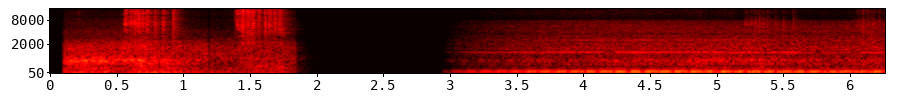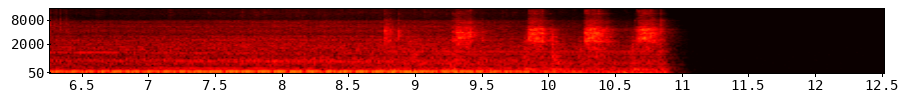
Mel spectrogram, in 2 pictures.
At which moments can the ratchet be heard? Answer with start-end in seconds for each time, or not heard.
0.1-1.9, 4.8-6.5, 8.8-10.9.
